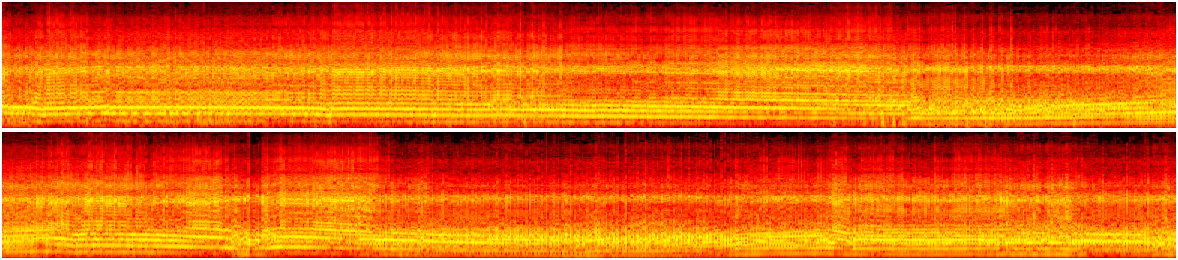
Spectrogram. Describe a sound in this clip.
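A motorcycle engine roars loudly close by, its pitch rising and falling as it shifts gears.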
